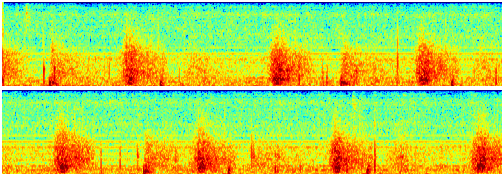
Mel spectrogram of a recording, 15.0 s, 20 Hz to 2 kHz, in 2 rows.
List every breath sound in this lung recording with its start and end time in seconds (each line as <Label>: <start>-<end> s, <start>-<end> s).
Inhalation: 1.79-2.49 s, 3.95-4.65 s, 6.17-6.87 s, 8.27-8.97 s, 10.36-11.06 s, 12.46-13.16 s
Exhalation: 0.59-1.61 s, 2.54-3.72 s, 5.04-6.05 s, 7.08-8.13 s, 9.62-10.20 s, 11.20-12.28 s, 13.30-14.38 s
